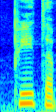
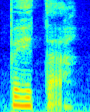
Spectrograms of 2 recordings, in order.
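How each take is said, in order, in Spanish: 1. La primera vocal suena como 'ee'. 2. La primera vocal suena como 'eh'. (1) "En inglés se pronuncia pita" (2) "pero vamos a decir peta"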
